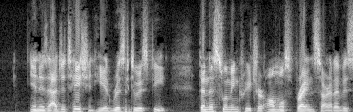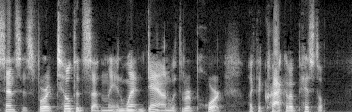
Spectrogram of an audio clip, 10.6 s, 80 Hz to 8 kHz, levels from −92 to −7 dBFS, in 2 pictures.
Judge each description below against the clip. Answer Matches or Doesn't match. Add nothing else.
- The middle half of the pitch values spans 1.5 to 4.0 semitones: Matches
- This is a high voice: Doesn't match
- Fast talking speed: Matches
